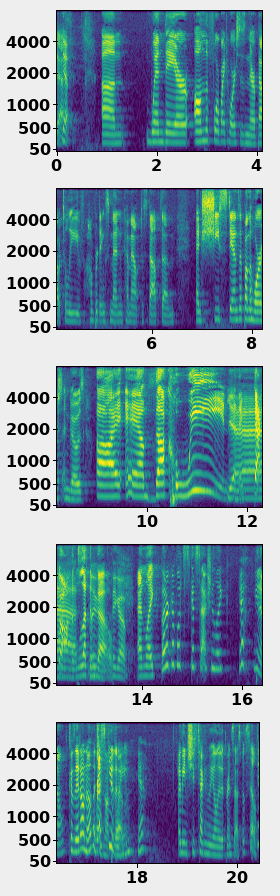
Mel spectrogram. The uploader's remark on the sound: Recorded at The Comedy Studio in Somerville, MA, as part of the Women in Comedy Festival. In front a live studio audience.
